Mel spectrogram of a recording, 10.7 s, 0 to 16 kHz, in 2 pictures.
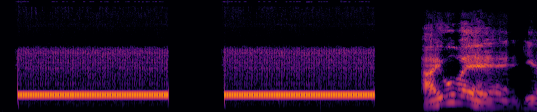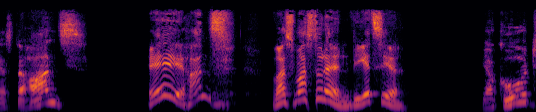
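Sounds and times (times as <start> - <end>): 
telephone ringing with electronic tones for an incoming call: 0.2 - 3.8
speech: 4.2 - 9.5, 10.2 - 10.7.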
